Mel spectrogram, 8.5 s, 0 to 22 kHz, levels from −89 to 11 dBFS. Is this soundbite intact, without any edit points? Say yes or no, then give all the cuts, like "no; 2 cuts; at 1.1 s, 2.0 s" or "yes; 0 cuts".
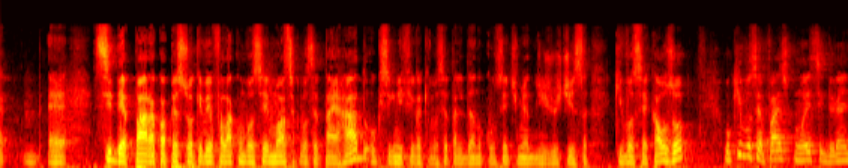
yes; 0 cuts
